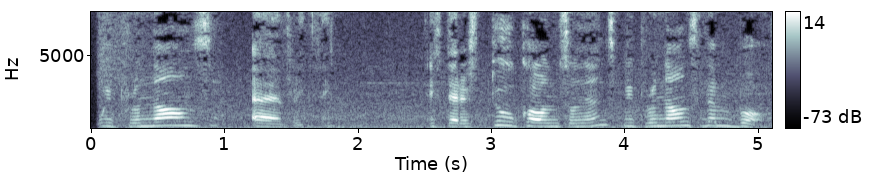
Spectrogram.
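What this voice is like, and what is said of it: Italian accent in English. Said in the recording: “that's what you call a sexy accent. That really is sexy ... Italian is rightfully the number one, and is rightfully the most sexiest accent in the world.”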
